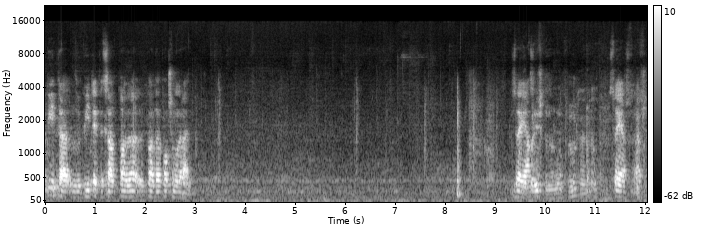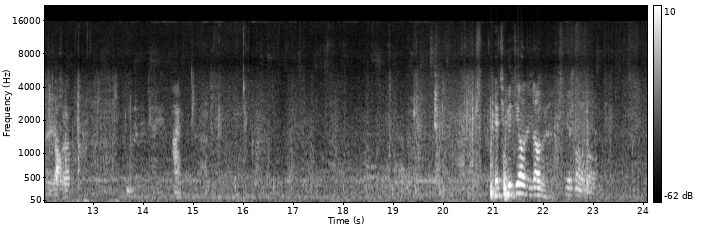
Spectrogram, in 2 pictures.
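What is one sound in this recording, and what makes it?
A man speaks calmly nearby, asking questions.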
